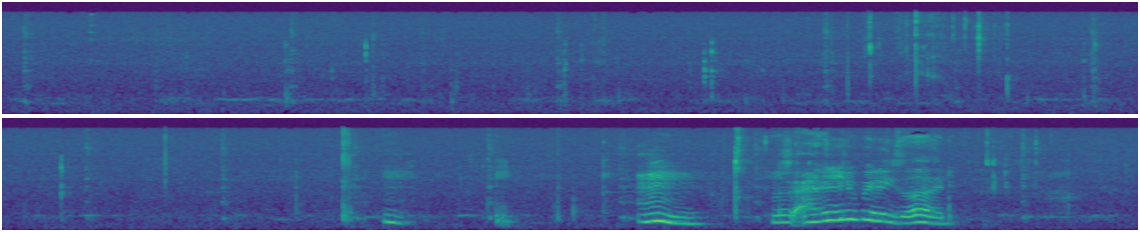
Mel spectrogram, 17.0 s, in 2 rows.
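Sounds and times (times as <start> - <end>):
faint chewing: 2.0 - 14.3, 15.8 - 17.0
small mouth clicks: 13.9 - 14.3.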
